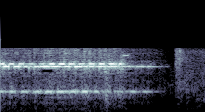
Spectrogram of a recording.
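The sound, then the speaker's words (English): A call-in phone line rings once with a steady, bright electronic two-tone trill that holds for under two seconds, then cuts off abruptly, followed by a short burst of faint noise. No one speaks. “Phone lines are lighting up all over the place.”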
